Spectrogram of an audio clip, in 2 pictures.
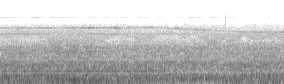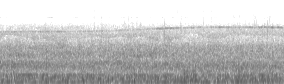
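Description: Train running along the track with a steady low rumble of engine and wheels, with a faint high tone wavering slowly up and down above it.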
